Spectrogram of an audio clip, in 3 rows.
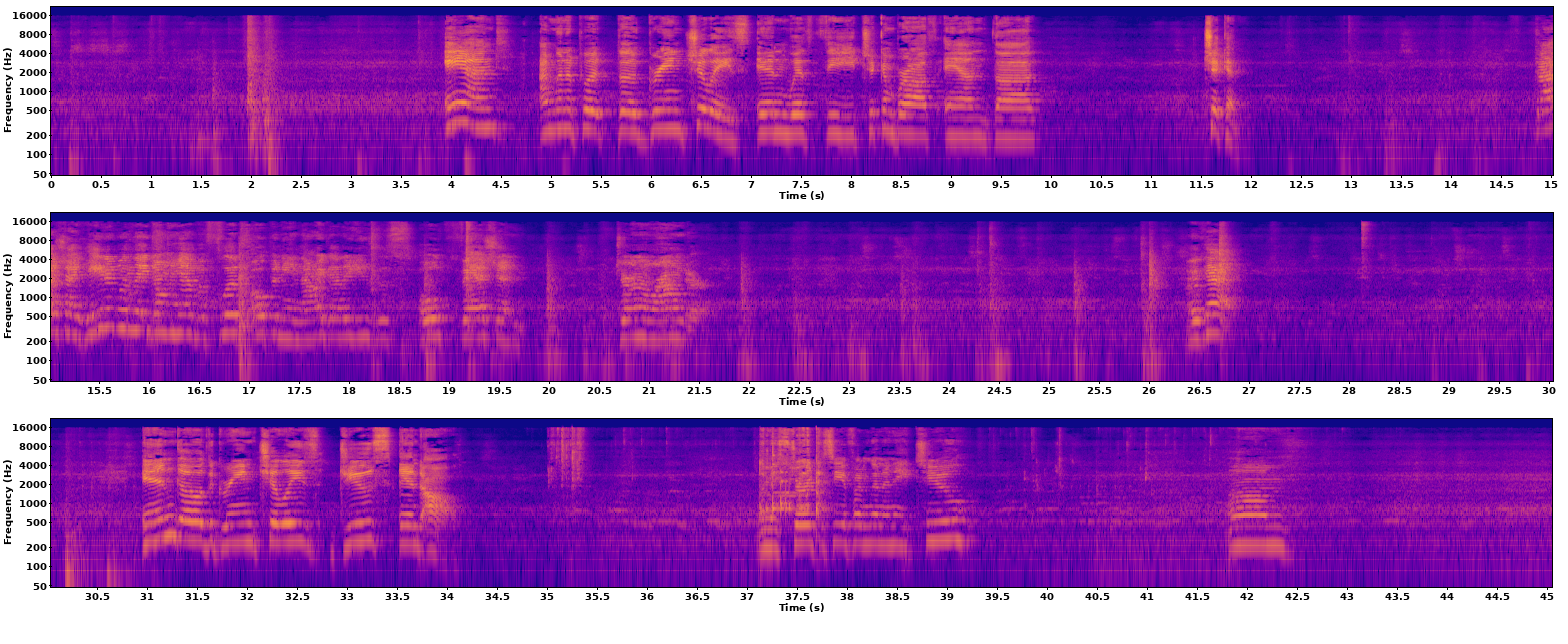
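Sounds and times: kitchen handling noise: 37.1s - 38.1s.

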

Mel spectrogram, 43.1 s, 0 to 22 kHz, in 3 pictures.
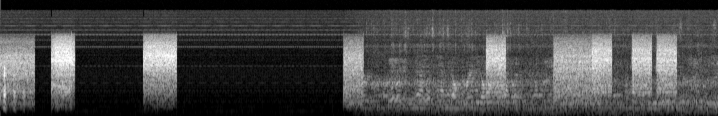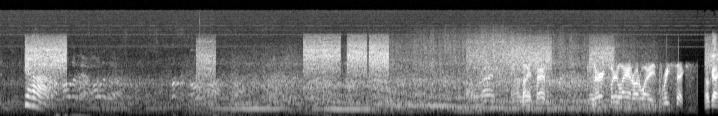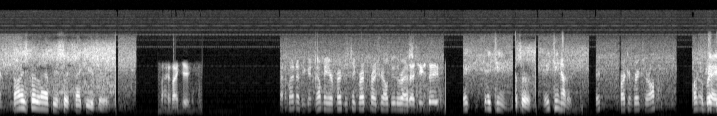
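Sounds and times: propeller plane engines droning: 6.9s - 31.0s
short bursts of voices: 14.8s - 16.8s.

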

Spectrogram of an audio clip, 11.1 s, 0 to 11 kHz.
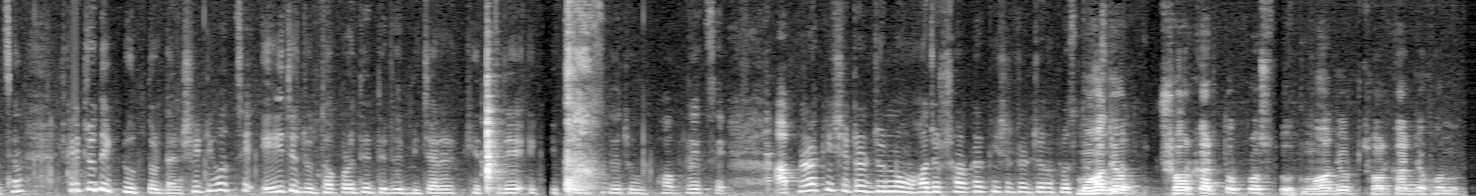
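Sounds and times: short cough: 4.2s - 4.6s.

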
